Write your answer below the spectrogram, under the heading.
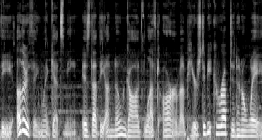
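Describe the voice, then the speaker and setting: At a fairly quick pace, the speech runs over music in the background. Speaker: gaming lore video creator. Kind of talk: scripted narration.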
